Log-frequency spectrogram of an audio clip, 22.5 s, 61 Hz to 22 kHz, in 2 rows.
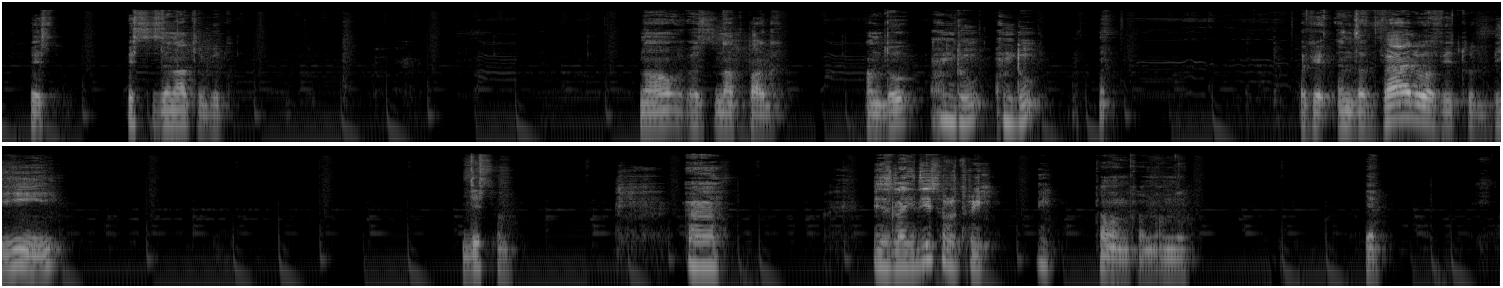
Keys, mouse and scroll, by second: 0.1 typing, 4.0-5.5 typing, 7.4 typing, 7.8 ctrl+z, 8.8 typing, 12.4 typing, 14.0 typing, 18.2 BackSpace, 20.1-20.4 typing, 21.5-22.3 typing.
